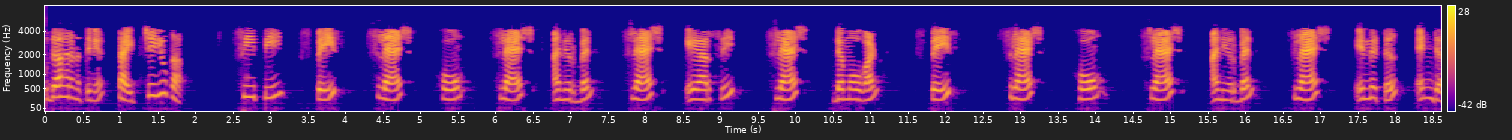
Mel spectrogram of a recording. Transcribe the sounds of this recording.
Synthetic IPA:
ud̪aːɦɐɾɐɳɐt̪ːinɨʈɐjpt͡ɕe̞jːuɣɐ | sipi | speːs | slaːʂ | hoːm | slaːʂ | ɐnirbɐn | slaːʂ | eaːrsi | slaːʂ | ɖemoːʋɐɳ | speːsː | laːʂ | hoːm | slaːʂ | ɐnirbɐn | slaːʂ | e̞nːiʈːɨ | endɨ

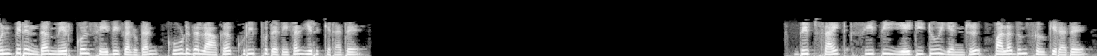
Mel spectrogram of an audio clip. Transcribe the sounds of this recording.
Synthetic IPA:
mʊnbɪɾɯnd̪ɐmeːrkɔɭsɛjðɪɣɐɭɯɽɐnkuːɽɯðɐlaːɣɐkʊrɪpːɯðɐʋɪɣɐɭɪɾɯkːɪrɐðɯ | bɪbsɐɪʈsipieːʈːiʈuːɛndrɯpɐlɐðɯmsɔlɣɪrɐðɯ

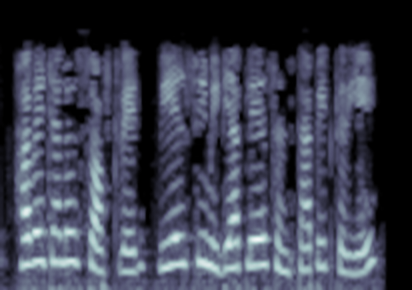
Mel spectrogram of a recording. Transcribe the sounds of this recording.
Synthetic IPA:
həʋet͡ɕalosɔfʈʋeɾʋielsiːmiɽijaplejəsə̃w̃st̪ʰapit̪kəɾije

